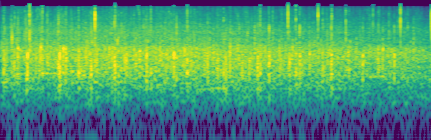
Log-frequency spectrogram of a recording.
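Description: A crowd claps in a steady, dense round of applause for the pianist inside a church, a bright patter of many hands that holds at an even level throughout, with no voices over it.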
